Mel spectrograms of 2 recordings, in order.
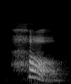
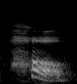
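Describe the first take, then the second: The two takes are said the same way.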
